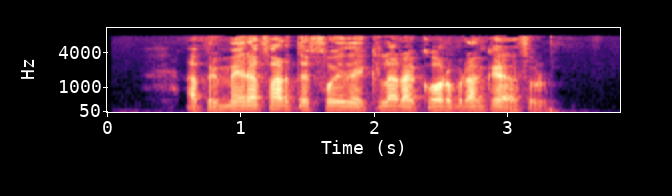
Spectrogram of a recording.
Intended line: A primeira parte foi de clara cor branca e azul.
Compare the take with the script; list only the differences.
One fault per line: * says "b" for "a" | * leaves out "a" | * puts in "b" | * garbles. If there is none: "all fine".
all fine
